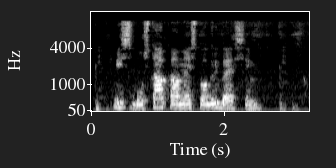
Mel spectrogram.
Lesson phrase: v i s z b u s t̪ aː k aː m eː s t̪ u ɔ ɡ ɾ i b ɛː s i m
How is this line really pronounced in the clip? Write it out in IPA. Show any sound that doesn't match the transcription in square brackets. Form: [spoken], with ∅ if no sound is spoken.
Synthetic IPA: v i s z b [uː] s t̪ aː k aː m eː s t̪ u ɔ ɡ ɾ i b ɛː s i m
